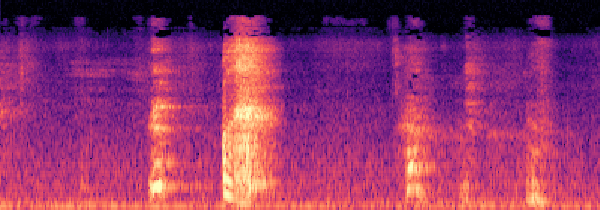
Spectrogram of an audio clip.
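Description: A pet dog making four short sounds. The loudest, a sharp noisy one like a sneeze, comes about a second and a half in.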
